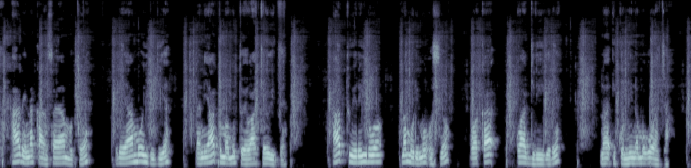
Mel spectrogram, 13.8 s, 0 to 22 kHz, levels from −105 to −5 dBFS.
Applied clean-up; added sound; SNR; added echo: classical method Wiener filter.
